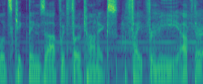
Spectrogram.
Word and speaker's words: Photonak: Coming up on State of Art, my interview with Anchorage band Photonak, spelled like photon, A-K.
